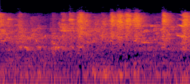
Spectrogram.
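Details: Budgerigars chattering, a sound said to prompt them to mate: an unbroken, bright, hissy warble of squeaks and squawks, with louder peaks toward the end.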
